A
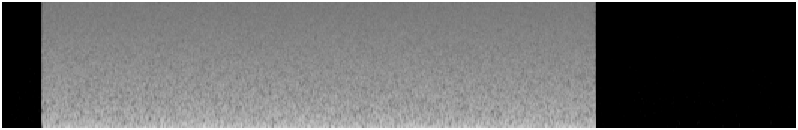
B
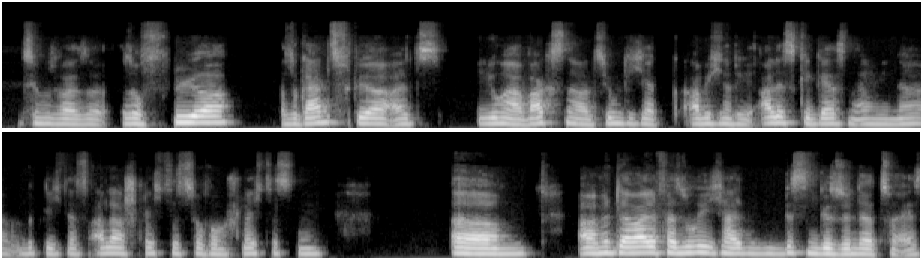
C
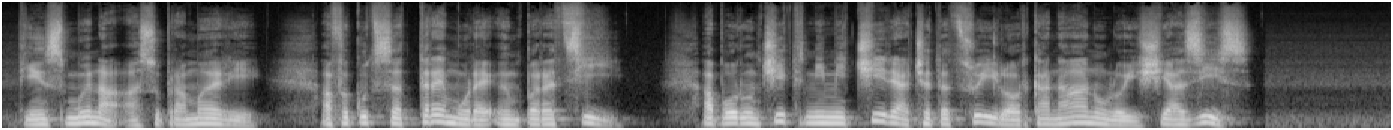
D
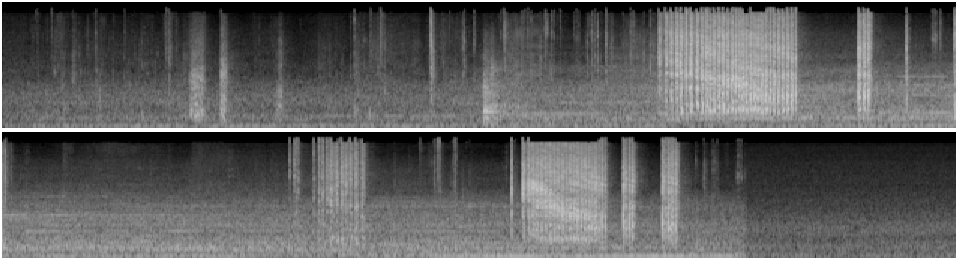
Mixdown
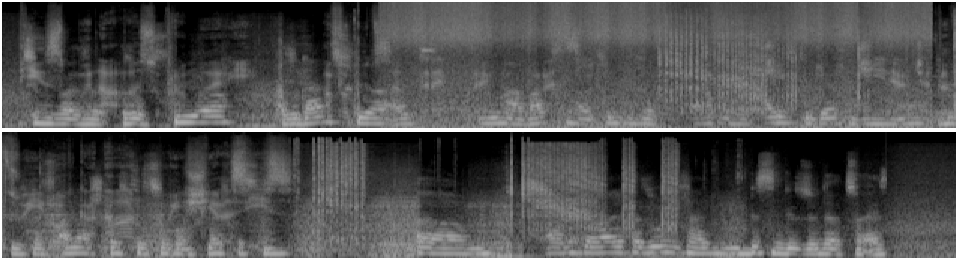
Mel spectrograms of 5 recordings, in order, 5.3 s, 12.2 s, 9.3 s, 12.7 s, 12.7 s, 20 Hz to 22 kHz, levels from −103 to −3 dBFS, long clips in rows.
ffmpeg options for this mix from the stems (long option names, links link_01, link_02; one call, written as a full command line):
ffmpeg -i stem1.wav -i stem2.wav -i stem3.wav -i stem4.wav -filter_complex "[0:a]highshelf=frequency=6100:width_type=q:width=1.5:gain=12,alimiter=limit=-17dB:level=0:latency=1,adelay=2250,volume=-4.5dB[link_01];[1:a]flanger=delay=16.5:depth=5.3:speed=1.4,volume=0.5dB[link_02];[2:a]highpass=840,volume=-13dB,asplit=2[link_03][link_04];[3:a]volume=-2dB[link_05];[link_04]apad=whole_len=561092[link_06];[link_05][link_06]sidechaincompress=threshold=-48dB:ratio=10:attack=36:release=223[link_07];[link_01][link_02][link_07]amix=inputs=3:normalize=0,acompressor=threshold=-29dB:ratio=3,volume=0dB[link_08];[link_03][link_08]amix=inputs=2:normalize=0,acompressor=threshold=-39dB:ratio=12" out.wav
